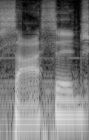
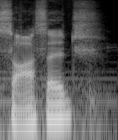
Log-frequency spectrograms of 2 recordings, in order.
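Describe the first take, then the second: First: It has a sharp, Chicago-style vowel. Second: It has a plain, general American vowel. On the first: "you hear sausage a lot" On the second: "instead of sausage"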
